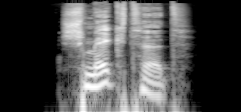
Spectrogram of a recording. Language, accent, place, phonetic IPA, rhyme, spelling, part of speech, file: German, Germany, Berlin, [ˈʃmɛktət], -ɛktət, schmecktet, verb, De-schmecktet.ogg
- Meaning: inflection of schmecken: 1. second-person plural preterite 2. second-person plural subjunctive II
